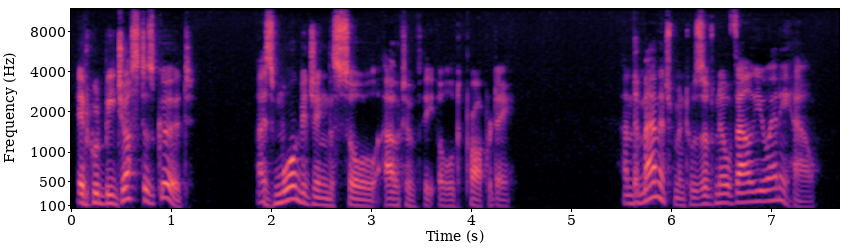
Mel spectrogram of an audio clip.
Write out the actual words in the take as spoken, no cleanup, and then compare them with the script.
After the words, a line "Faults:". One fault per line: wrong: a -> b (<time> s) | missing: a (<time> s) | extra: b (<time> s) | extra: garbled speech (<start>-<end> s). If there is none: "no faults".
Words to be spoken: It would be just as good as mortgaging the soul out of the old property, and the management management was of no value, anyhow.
It would be just as good as mortgaging the soul out of the old property, and the management was of no value, anyhow.
Faults:
missing: management (6.2 s)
